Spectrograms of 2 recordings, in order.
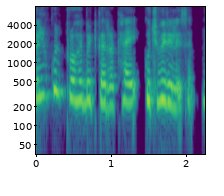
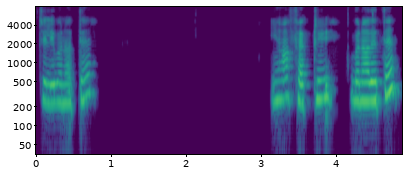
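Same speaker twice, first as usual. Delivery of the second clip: ordinary delivery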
